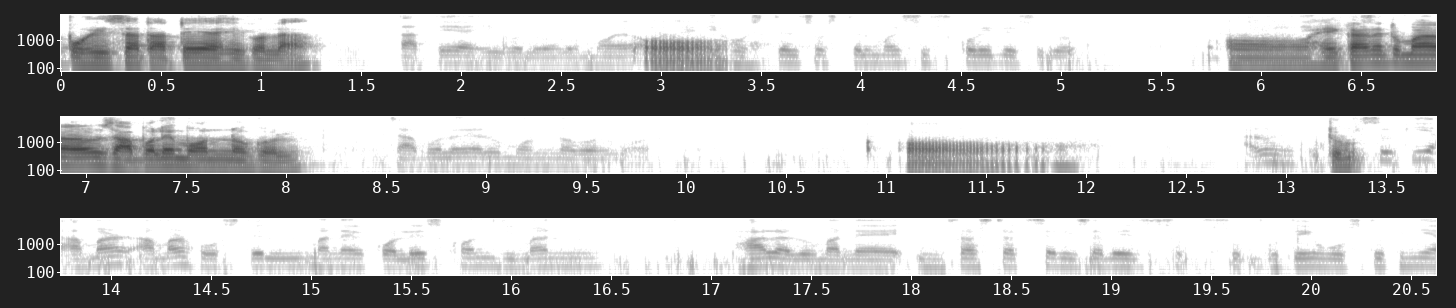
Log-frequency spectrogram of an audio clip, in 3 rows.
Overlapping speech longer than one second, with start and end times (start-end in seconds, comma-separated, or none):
6.3-8.0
